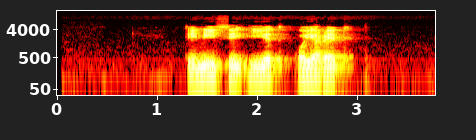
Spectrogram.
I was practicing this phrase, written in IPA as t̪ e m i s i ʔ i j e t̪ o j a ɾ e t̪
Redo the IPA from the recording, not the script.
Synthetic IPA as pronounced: t̪ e n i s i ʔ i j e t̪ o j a ɾ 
